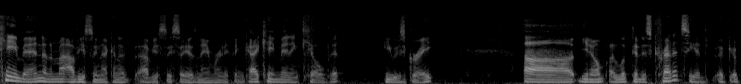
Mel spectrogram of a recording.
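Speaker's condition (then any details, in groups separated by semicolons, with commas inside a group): No condition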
